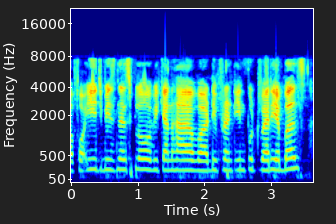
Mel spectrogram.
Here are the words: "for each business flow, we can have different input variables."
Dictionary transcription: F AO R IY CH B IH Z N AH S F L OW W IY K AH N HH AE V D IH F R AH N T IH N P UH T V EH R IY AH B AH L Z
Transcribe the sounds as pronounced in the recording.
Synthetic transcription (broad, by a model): F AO R IY CH B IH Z N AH S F L OW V IY K AH N HH AE V D IH F R AH N T IH N P UH T V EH R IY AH B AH L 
